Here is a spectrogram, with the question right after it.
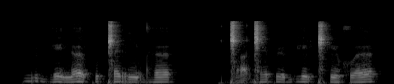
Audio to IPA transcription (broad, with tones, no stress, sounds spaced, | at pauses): b ʉ˧ bʱ e˩˧˩ n ɜː˩˧˩ kʷ ə˨˥ ǁ ɛ˨˥ r ŋʷ ə̰˧˩ dʱ ɜ˧ | ɡ͡ǁ a̰˩˧˩ ɡ͡ǁ ɛ˧ p ʏː˧˩ bʱ ẽ˥˨ ǁʰ ẽ˧˩ χʷ ɜ˨˥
